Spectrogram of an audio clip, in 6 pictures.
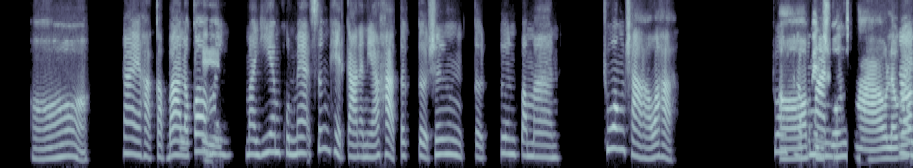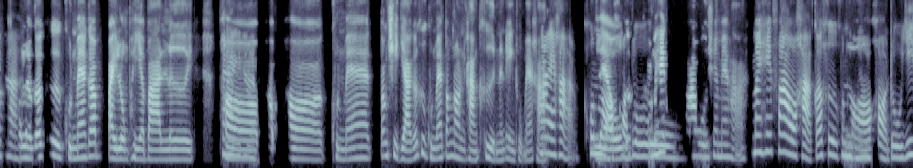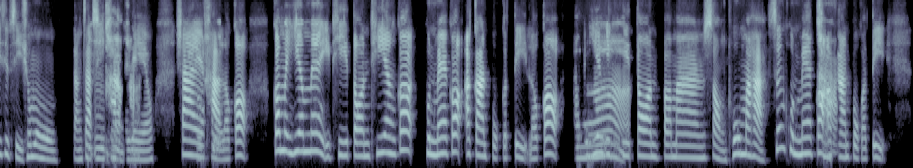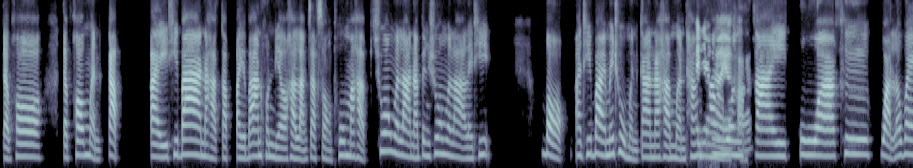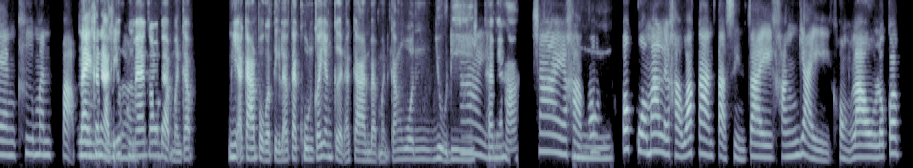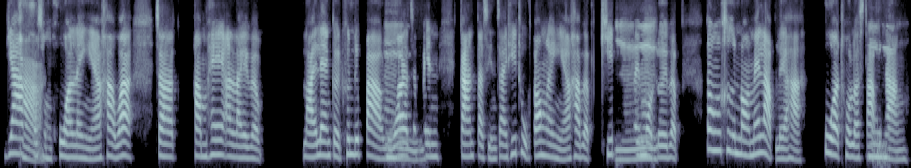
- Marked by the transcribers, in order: "จะ" said as "ตะ"; other background noise
- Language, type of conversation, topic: Thai, podcast, เล่าช่วงเวลาที่คุณต้องตัดสินใจยากที่สุดในชีวิตให้ฟังได้ไหม?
